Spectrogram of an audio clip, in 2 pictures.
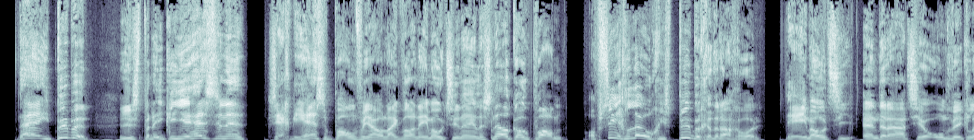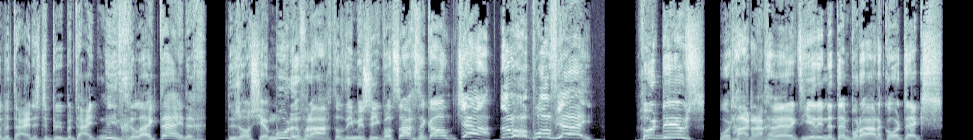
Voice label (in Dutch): Hersenen Cartoon Expressief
